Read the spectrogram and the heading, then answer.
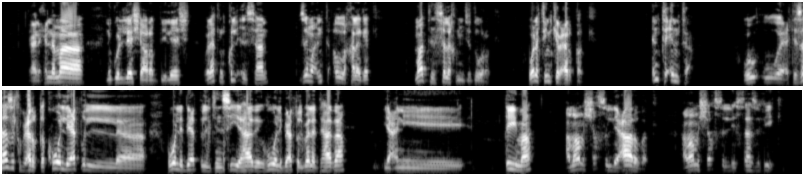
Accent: Riyadh, Riyadh Province, Saudi Arabia; يعني أنا ولدت في الرياض، درست في مدارس الرياض، أصحابي كلهم كانوا بيض، ولكن بعضهم كانوا يعيرون إني أنا أسود، يعيرون إني أنا شعري ملتف، يعيرون إني تكروني

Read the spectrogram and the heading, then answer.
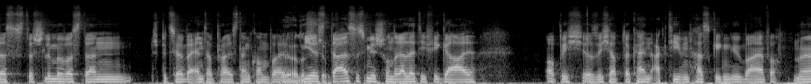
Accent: Greece; Weil für mich als Grieche ist das ein Wort, Delta.

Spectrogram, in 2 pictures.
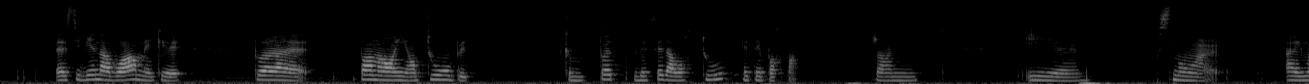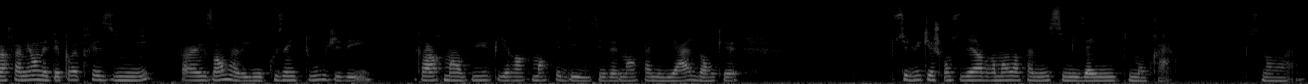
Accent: Montreal, Quebec, Canada; Je suis née ici à Montréal, plus précisément à La Salle. Je viens d'une famille chilienne, donc je suis capable de parler le français et l'espagnol. Je suis allée à l'école de mon quartier, c'est-à-dire que francophone

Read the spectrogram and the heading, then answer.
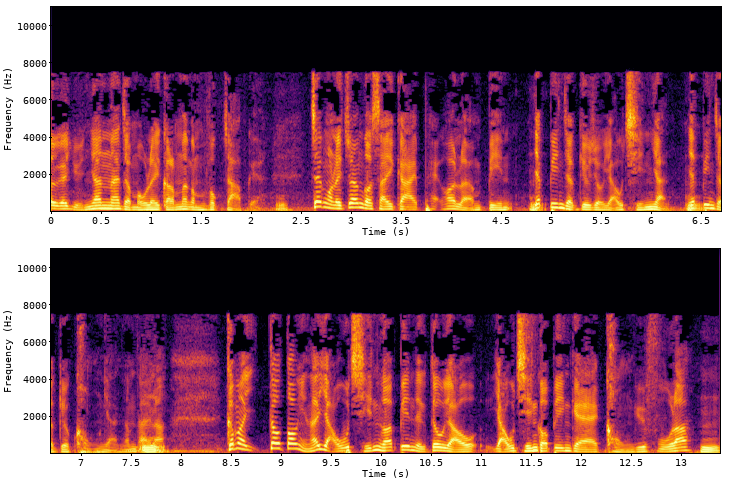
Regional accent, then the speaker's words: China; 我中國人唔知道自己窮㗎嘛

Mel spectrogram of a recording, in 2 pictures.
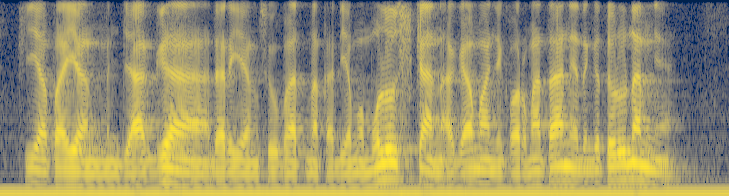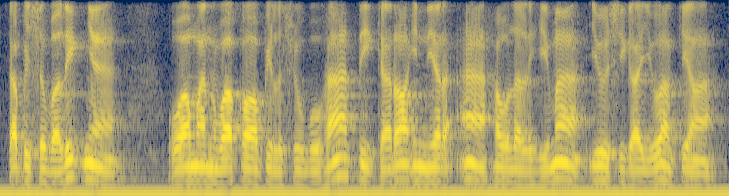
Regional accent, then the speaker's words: Jakarta, Indonesia; Masalah mengembala, zaman dulu saya orang Jakarta, yang namanya kita bahasa ngangon kerbau, kalau kita dekat sawah, bapak-bapak yang memang punya sawah pasti menjaga.

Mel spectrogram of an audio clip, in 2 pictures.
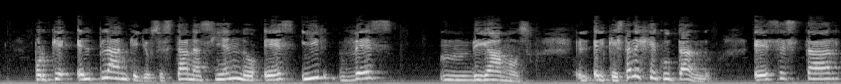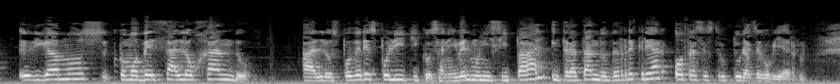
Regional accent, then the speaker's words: Mexico; Porque por fin pudimos entender como sociedad mexicana, por fin vamos pudiendo nombrar lo que está pasando

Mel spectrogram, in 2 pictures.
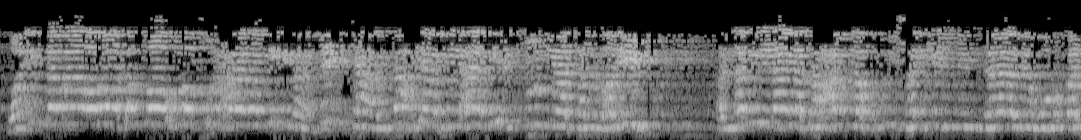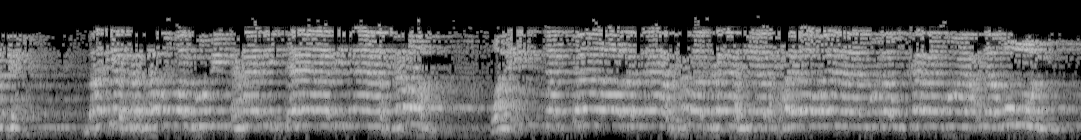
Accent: Egypt; اللهم احفظ بلدنا مصر من كل مكروه وسوء

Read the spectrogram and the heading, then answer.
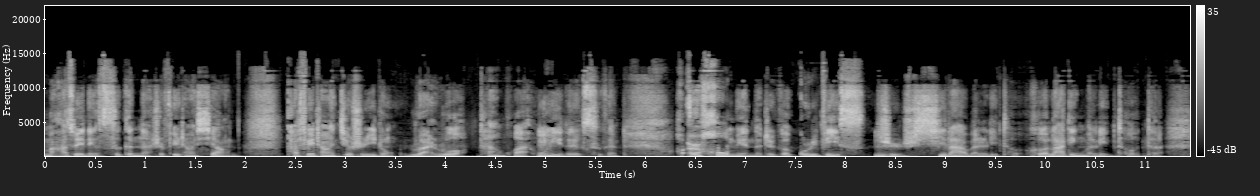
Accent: China; 我们中国人

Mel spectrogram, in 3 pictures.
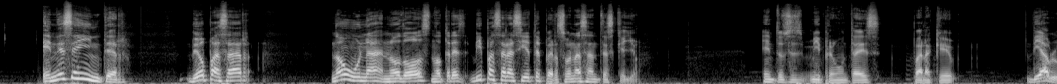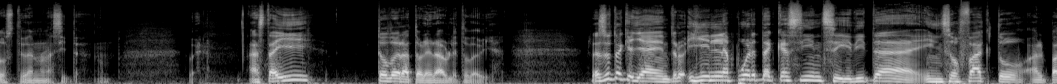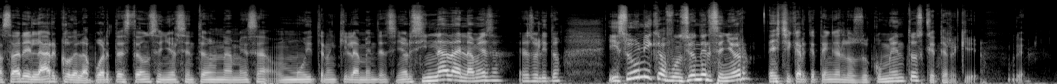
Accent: Mexico; born there; Estoy comprobando que soy un mexicano, que nací en México y tengo mi acta de nacimiento.

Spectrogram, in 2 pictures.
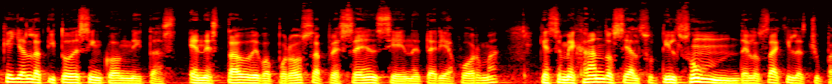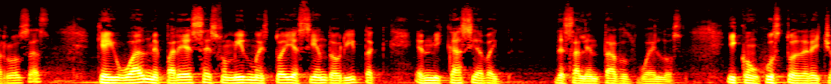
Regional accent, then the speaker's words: Mexico; Como mexicanos estamos muy diversos, ¿sí?

